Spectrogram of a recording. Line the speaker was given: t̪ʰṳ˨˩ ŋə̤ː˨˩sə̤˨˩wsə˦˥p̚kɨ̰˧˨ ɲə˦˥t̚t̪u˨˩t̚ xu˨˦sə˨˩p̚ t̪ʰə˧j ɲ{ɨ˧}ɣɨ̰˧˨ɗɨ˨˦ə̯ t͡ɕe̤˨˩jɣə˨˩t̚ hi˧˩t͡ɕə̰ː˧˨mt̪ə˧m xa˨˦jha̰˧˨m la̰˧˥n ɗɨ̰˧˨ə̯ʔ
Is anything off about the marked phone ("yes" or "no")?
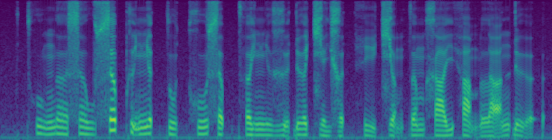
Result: yes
